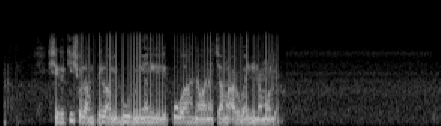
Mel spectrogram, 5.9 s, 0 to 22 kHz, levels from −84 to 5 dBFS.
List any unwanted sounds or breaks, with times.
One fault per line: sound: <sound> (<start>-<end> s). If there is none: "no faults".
no faults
